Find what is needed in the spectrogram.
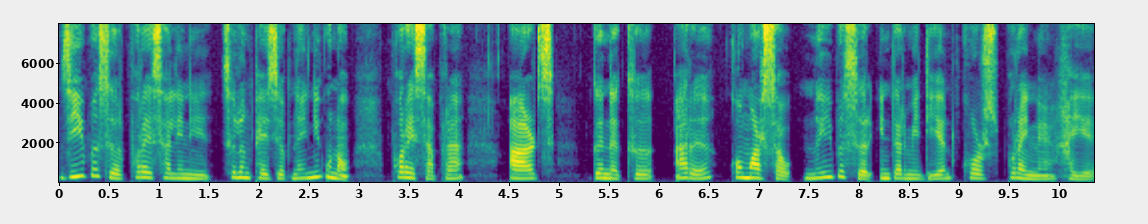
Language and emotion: Bodo, neutral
